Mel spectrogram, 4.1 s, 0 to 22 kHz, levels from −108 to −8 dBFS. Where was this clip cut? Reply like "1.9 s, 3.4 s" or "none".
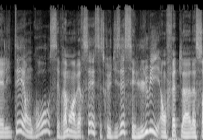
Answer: none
